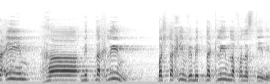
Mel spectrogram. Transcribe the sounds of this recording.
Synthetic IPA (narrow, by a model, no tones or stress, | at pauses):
aʔim | ɦamit̪naχlim | baʃt̪aχimvemit̪naklimlafalast̪inḭ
